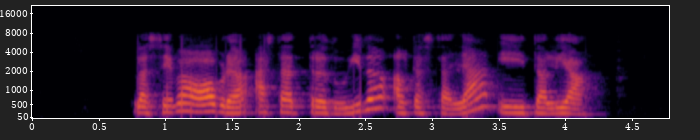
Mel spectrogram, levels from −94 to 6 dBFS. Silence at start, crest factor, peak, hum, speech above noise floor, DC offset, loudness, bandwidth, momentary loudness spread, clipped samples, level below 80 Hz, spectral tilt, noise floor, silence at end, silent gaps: 0.8 s; 20 dB; -16 dBFS; none; 54 dB; under 0.1%; -34 LUFS; 8 kHz; 9 LU; under 0.1%; -76 dBFS; -3.5 dB/octave; -88 dBFS; 0.55 s; none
